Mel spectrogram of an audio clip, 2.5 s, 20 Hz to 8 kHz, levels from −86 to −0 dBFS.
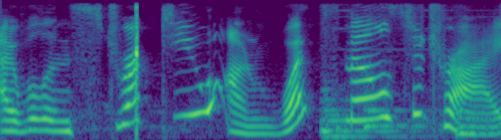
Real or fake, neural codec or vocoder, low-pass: real; none; 7.2 kHz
